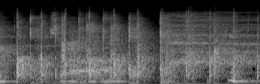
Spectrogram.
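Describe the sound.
A burst of hands clapping, dense, steady and loud for a couple of seconds, as two band members are welcomed at an event of a merchandise store, with voices talking and calling out over the applause.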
